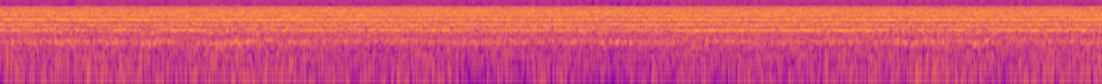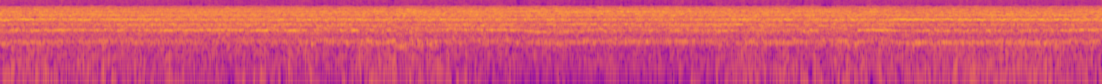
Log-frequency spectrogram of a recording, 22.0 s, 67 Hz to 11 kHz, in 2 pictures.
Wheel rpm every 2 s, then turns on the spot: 230, 230, 230, 230, 230, 220, 240, 230, 230, 220, 210.
none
